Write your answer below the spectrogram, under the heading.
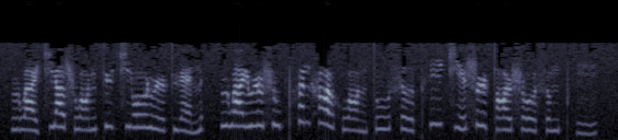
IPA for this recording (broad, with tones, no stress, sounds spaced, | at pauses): ɻ w a˨˩ ɪ̯ t͡ɕ j ä˥˩ ʂ w ɑ˧˥ ŋ t̪ y˧˥ t͡ɕ j o˥ ʊ̯ ɻ ɻ̩˧˥ t̪ ɥ ɛ˨˩˦ n | ɻ w a˥ ɪ̯ ɻ ɻ̩˥ ʂ u˥ pʰ ə˥ n x ɑ˥˩ ʊ̯ x w ɑ˨˩ ŋ t̪ u˧˥ s ɹ̩˨˩ t̪ʰ i˥ t͡ɕ i˧˥ ʂ ɻ̩˥˩ t̪ ɑ˥ ʊ̯ ʂ o˥˩ ʊ̯ s ʊ˥ ŋ pʰ i˨˩˦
